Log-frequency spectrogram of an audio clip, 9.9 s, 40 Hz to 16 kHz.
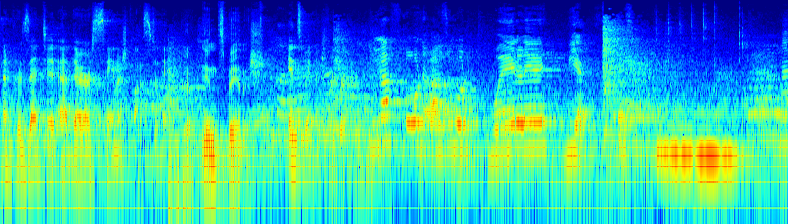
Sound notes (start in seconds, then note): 5.3 speaking Spanish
